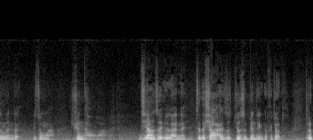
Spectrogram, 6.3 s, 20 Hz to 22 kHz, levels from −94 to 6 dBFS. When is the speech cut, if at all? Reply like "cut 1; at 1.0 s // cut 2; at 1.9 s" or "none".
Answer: none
